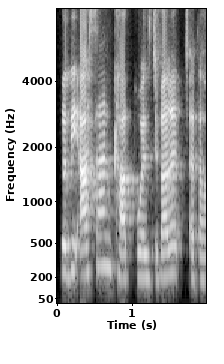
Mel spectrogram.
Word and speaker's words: Asan: So Asan, it's, you know, you might be familiar with the word.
